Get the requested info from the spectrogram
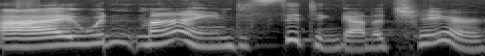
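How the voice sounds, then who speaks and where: A woman puts on a character voice, speaking at a high pitch and a fairly slow pace. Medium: read story.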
